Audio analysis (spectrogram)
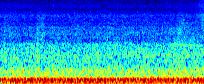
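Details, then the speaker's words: Whirlpool Cabrio HE washer at its fastest spin: smooth even hum, one steady low tone, very little vibration, no knocking, drain pump extracting water, fan noise in background; normal. "all right spinning at its fastest spin you can see very little vibration"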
